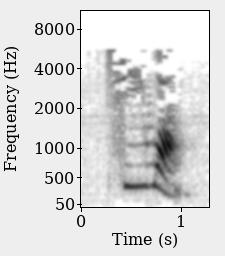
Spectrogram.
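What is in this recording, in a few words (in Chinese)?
"希望", Mandarin Chinese; chinese flashcards; hsk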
